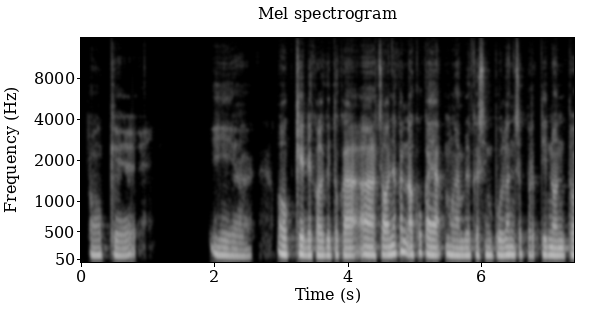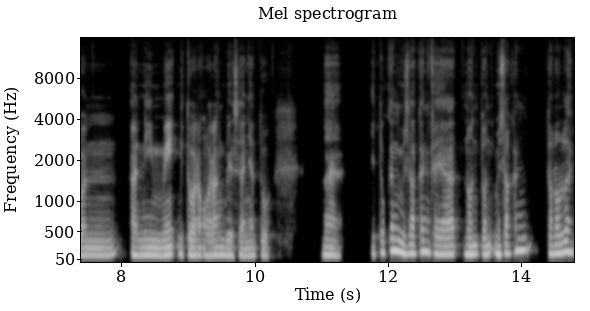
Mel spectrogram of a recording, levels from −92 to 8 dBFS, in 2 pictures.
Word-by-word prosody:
Oke. 120 Hz, -1 st, -6 dB, 1.1 s
Iya. 115 Hz, -4 st, -6 dB, 0.4 s
Oke 130 Hz, 0 st, 0 dB
deh 120 Hz, -, +1 dB
kalau 120 Hz, 0 st, 0 dB
gitu, 125 Hz, +1 st, -2 dB
Kak, 120 Hz, -1 st, +1 dB
heeh, 130 Hz, -1 st, +2 dB
soalnya 130 Hz, +2 st, +1 dB
kan 180 Hz, -1 st, 0 dB
aku 135 Hz, +4 st, -2 dB
kayak 125 Hz, -2 st, 0 dB
mengambil 120 Hz, -2 st, -1 dB
kesimpulan 125 Hz, 0 st, -2 dB
seperti 130 Hz, 0 st, -5 dB
nonton 120 Hz, 0 st, 0 dB, 0.6 s
anime 125 Hz, 0 st, +3 dB
gitu 125 Hz, -2 st, 0 dB
orang-orang 120 Hz, +1 st, +1 dB
biasanya 115 Hz, -1 st, -1 dB
tuh. 115 Hz, -2 st, -5 dB, 0.8 s
Nah 125 Hz, -2 st, +2 dB, 0.5 s
itu 140 Hz, +3 st, -1 dB
kan 190 Hz, -1 st, +6 dB
misalkan 160 Hz, +2 st, +4 dB
kayak 140 Hz, -2 st, +1 dB
nonton 140 Hz, 0 st, +2 dB
misalkan 175 Hz, -, +2 dB, 0.2 s
taruhlah 150 Hz, +4 st, +4 dB
125 Hz, 120 wpm, -23 LUFS, 120-140 Hz, 1.1 s, kan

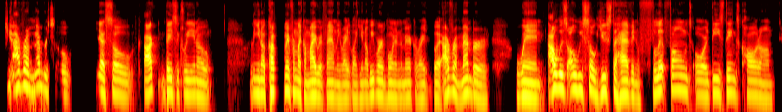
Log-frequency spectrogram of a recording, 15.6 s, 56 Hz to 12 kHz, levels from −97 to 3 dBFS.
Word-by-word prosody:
Yeah, 195 Hz, -, 0 dB
I -, -, +7 dB
remember 190 Hz, -3 st, 0 dB, 0.3 s
so 125 Hz, -2 st, -7 dB, 0.5 s
Yeah, 155 Hz, -3 st, +4 dB
so 130 Hz, -3 st, -2 dB, 0.2 s
I 135 Hz, +4 st, +9 dB, 0.2 s
basically, 135 Hz, -2 st, -1 dB
you 130 Hz, -, -3 dB
know 120 Hz, -4 st, -3 dB, 0.9 s
you 140 Hz, 0 st, -1 dB
know, 135 Hz, -, +2 dB
coming 150 Hz, +2 st, +2 dB
from, 150 Hz, 0 st, -3 dB
like, 130 Hz, -3 st, +1 dB
a 120 Hz, -, -2 dB
migrant 120 Hz, -1 st, +3 dB
family, 120 Hz, -2 st, -3 dB
right, 110 Hz, 0 st, -5 dB
like, 110 Hz, -1 st, -7 dB
you 115 Hz, -, -6 dB
know, 115 Hz, 0 st, -5 dB
we 125 Hz, +2 st, -1 dB
weren't 125 Hz, -4 st, -2 dB
born 120 Hz, -1 st, -2 dB
in 110 Hz, -1 st, -6 dB
America, 115 Hz, -1 st, -6 dB
right? 110 Hz, 0 st, -7 dB
But 115 Hz, -1 st, -1 dB
I -, -, +5 dB
remember 125 Hz, -7 st, 0 dB, 0.5 s
when 115 Hz, -3 st, +1 dB
I 135 Hz, -, +9 dB
was 175 Hz, -2 st, +6 dB
always 165 Hz, -2 st, +1 dB
so 160 Hz, -5 st, +1 dB
used 145 Hz, +5 st, -2 dB
to 140 Hz, -, +2 dB
having 125 Hz, -3 st, +2 dB
flip 145 Hz, +9 st, 0 dB
phones 165 Hz, -4 st, -2 dB
or 130 Hz, -1 st, -2 dB
these 135 Hz, 0 st, -4 dB
things 140 Hz, -3 st, -4 dB
called, 125 Hz, -1 st, -3 dB
um, 110 Hz, -2 st, -7 dB
130 Hz, 175 wpm, -25 LUFS, 115-145 Hz, 0.9 s, I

